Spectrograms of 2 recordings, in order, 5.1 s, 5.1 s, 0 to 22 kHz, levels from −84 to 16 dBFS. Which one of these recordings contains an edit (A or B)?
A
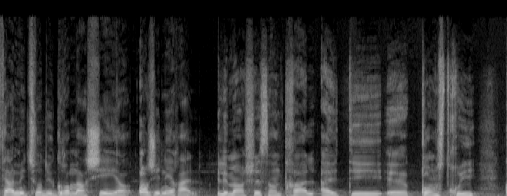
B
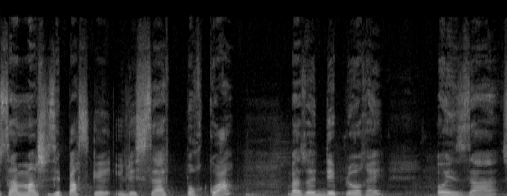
A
